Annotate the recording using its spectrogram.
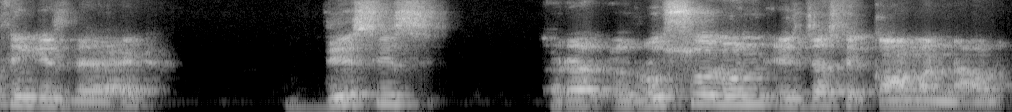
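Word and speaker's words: رُسُلٌ: So you put a dhamma here, and two dhammas, and pronounce Rusulun.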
